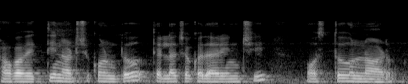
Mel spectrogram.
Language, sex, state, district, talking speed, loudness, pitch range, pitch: Telugu, male, Telangana, Mahabubabad, 105 wpm, -19 LUFS, 130-140 Hz, 130 Hz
